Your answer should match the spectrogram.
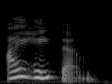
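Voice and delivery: high, pained outburst; vehement hatred. A narrator's reading. Sophie condemns the man-eating giants, vehement.

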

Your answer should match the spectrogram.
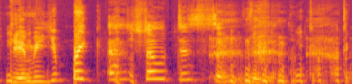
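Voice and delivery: high, slow hammed-up diva; mock diva line. Hamming it up to the friends, a mock diva line. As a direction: belt it like a sitcom star.

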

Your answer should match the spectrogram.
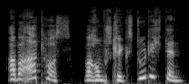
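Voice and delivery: puzzled musketeer; Aramis. Acted. Aramis voiced.

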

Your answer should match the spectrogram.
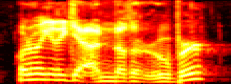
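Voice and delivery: ordinary delivery

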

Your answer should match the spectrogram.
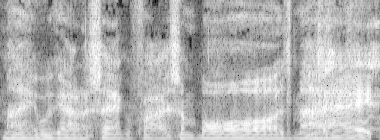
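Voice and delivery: put-on lightly done Aussie surfer accent; Australian accent. Joel rallying the kids, light Australian accent. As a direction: toss off mate the Australian way. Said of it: "so Joel's like".

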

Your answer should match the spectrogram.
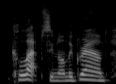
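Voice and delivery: ordinary delivery, nothing marked

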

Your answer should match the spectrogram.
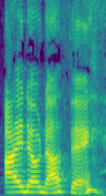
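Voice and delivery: loud, playful mimicry of a protest; animated catchphrase. Answering husband with the overheard line, playfully animated. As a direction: belt out the borrowed catchphrase emphatically. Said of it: "And I would be like".

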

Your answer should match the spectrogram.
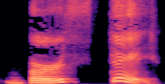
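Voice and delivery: "birthday" slowly, as two separate beats; split into syllables. Shown as a demonstration. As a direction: break "birthday" into birth, pause, day. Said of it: "you drop your chin".

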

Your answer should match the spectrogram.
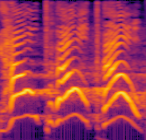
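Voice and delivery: high, loud panicked cries for help; yelling for help. Acted. Man in gorilla suit cornered by the lion, high loud panicked yell. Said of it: "the gorilla starts yelling".

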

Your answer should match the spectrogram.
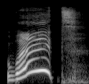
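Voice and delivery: very high squeaked question; hammed-up squeal of disbelief; incredulous. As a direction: shoot the pitch up in disbelief. Incredulous reaction to nobody caring.

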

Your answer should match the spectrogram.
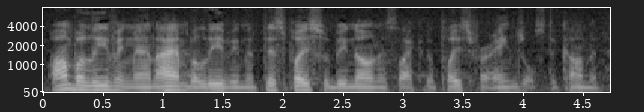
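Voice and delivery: soft prayerful preaching. Acted. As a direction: pull it down to a near hush.

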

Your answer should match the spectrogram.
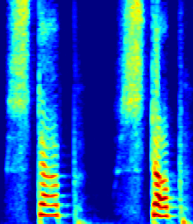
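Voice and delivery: put-on high, loud scream of an old oak; a loud, high cry for help. A narrator's reading. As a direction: shriek at him to stop. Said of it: "skreg egetræet".

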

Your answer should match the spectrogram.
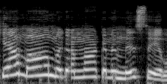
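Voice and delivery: put-on high, eager teen promising mom; eager reassurance. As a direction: pitch it way up like an overeager kid.

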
